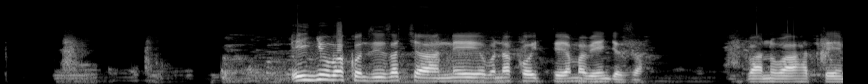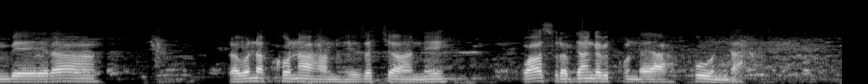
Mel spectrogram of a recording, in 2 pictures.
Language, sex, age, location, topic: Kinyarwanda, male, 18-24, Musanze, government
